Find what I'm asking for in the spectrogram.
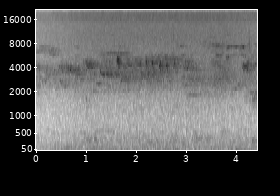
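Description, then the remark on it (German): A dense woodland chorus of birdsong, including a song thrush, robins and a firecrest, with many high, thin chirps and trills layered together, steady throughout with no voices. “Natürlich auch eine Singdrossel und Rotkehlchen und sogar ein kleines zartes Sommergoldhähnchen war mittendrin.”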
